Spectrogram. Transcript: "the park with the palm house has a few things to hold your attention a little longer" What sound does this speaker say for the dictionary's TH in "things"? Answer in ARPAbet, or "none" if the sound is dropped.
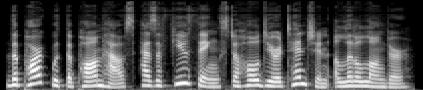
TH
